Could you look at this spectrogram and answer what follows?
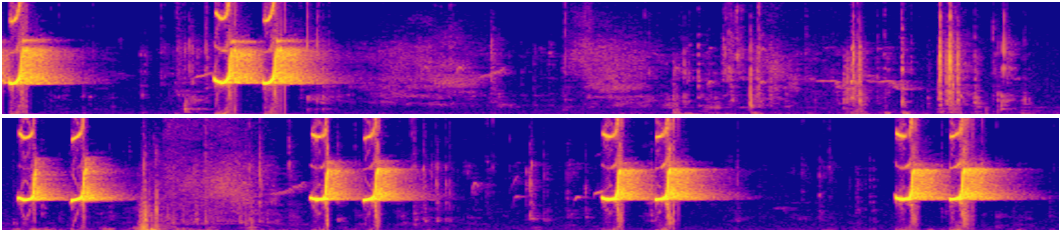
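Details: A changa quail (chinga batair), a type used for hunting, gives sharp, high, buzzy notes in quick pairs, each pair repeated every one to two seconds, with faint clicks and rustling between.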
